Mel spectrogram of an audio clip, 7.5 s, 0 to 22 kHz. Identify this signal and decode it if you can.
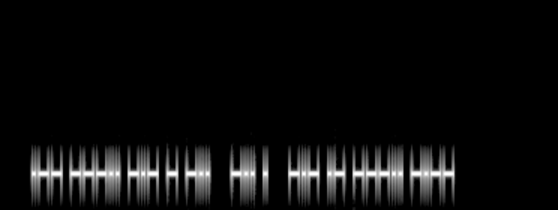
Morse code, heard as a keyed tone, about 28 wpm, 700 Hz. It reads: W8KTD DE KA8Y
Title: USA Callsign DE Callsign 28wpm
